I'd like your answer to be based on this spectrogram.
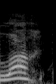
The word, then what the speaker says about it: Lough: E-R-N-E, Resort. And Loch, it means the same thing as, you know, Loch in Scotland, like Loch Lomond, but it's spelled L-O-U-G-H. Which is the Irish spelling for the word.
